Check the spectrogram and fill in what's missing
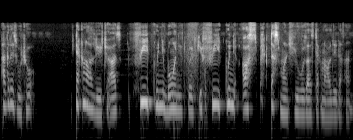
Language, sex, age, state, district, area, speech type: Kashmiri, male, 30-45, Jammu and Kashmir, Srinagar, urban, spontaneous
